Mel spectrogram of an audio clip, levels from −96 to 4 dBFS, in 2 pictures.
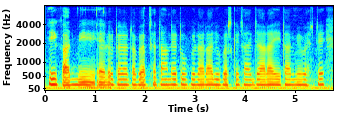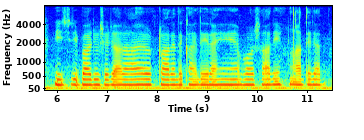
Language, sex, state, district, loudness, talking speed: Hindi, female, Uttarakhand, Tehri Garhwal, -18 LUFS, 140 wpm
